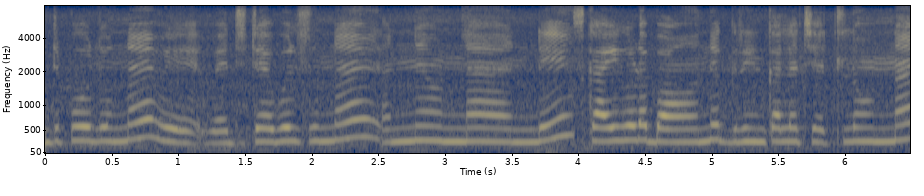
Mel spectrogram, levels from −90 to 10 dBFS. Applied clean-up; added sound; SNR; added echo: none; none; none; none.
